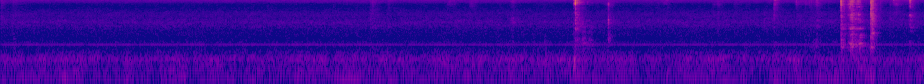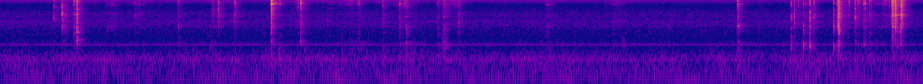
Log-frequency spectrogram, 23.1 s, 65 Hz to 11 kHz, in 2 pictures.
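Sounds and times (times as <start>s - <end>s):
faint steady hum: 0.0s - 23.0s
plastic parts clicking: 12.2s - 12.6s, 13.8s - 15.5s, 21.4s - 23.0s.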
